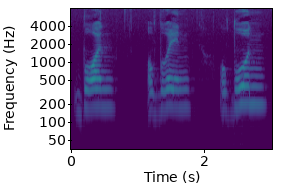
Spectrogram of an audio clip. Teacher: موٹائی قائم رکھنی ہے، اسے دن، دن، دن کر کے نہیں پڑھنا. اور نہ نون پہ ہم نے قلقلہ ہے، دن، دن، دن، یہ بھی ہم نے نہیں کرنا، ٹھیک ہے.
